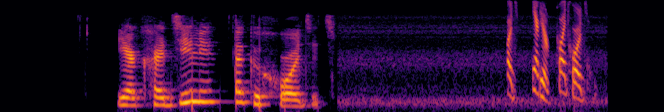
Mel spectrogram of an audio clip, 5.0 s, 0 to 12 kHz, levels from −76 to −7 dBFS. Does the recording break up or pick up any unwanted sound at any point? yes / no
yes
